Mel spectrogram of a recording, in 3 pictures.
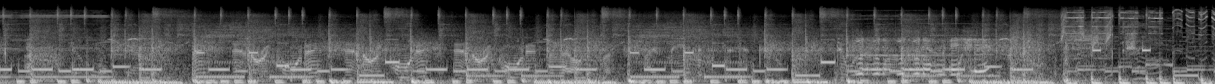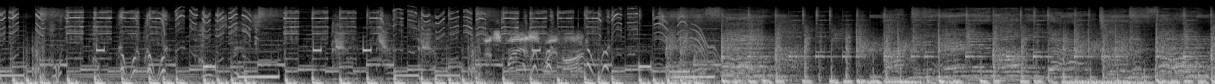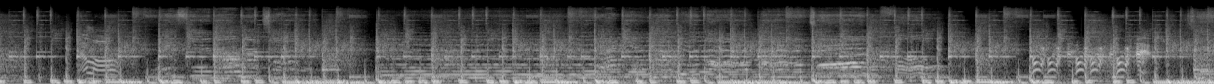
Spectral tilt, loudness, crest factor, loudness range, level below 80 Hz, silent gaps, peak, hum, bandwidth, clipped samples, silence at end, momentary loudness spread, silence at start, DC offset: -4.5 dB/octave; -18 LUFS; 16 dB; 2 LU; -24 dBFS; none; -2 dBFS; none; 16 kHz; under 0.1%; 0 s; 4 LU; 0 s; 1%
